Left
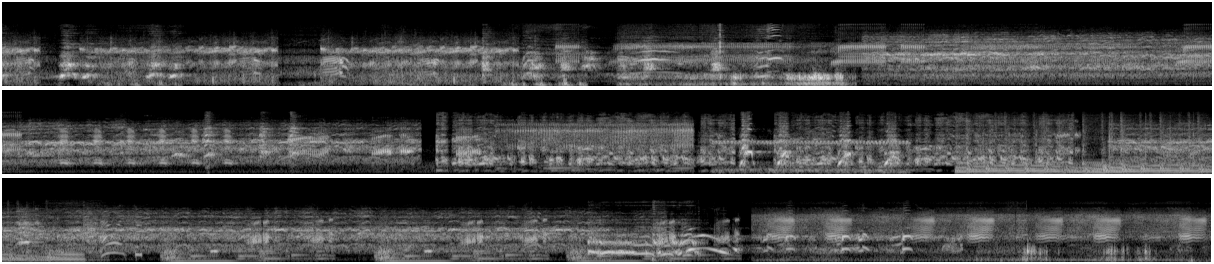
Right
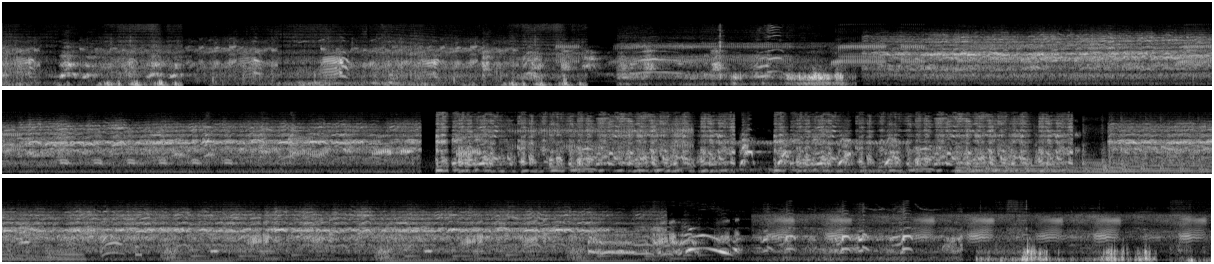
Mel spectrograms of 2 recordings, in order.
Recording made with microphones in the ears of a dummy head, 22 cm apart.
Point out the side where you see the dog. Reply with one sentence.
You can hear the dog on the left.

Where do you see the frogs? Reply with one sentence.
You can hear the frogs on the left.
